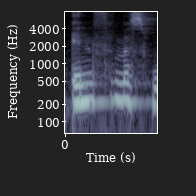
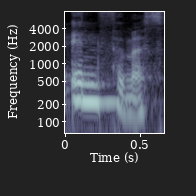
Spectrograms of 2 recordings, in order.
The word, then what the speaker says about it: infamous: I'm watching a documentary on infamous war criminals. The company are infamous for not paying their taxes. – Quick pronunciation tip. Both words have the stress on syllable one, so sound very different.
